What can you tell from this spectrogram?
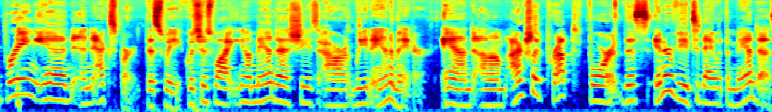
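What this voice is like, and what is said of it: Hoarse voice. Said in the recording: “I'm a little hoarse this week. I get laryngitis sometimes”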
